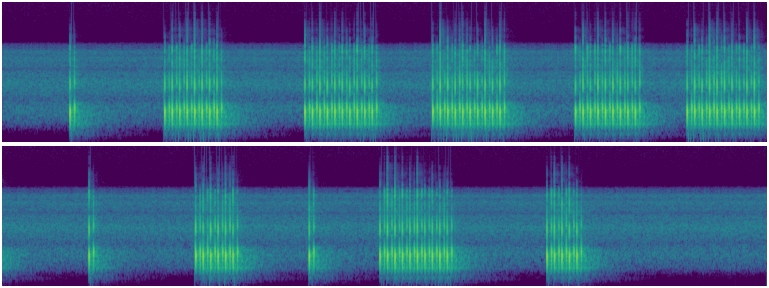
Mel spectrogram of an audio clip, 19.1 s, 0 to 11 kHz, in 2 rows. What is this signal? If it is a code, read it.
Pulse dialling, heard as clicks on a phone line, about 11 pulses a second. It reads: 1 8 0 0 9 0 1 6 1 0 5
